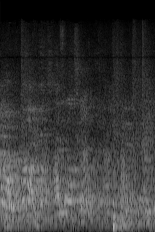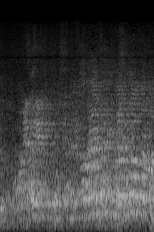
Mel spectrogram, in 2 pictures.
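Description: Voices of onlookers in a large, echoing hall calling out during a boxing bout, with one short dull thud about two seconds in.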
